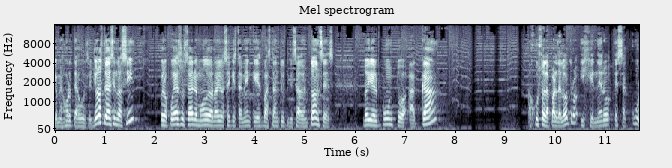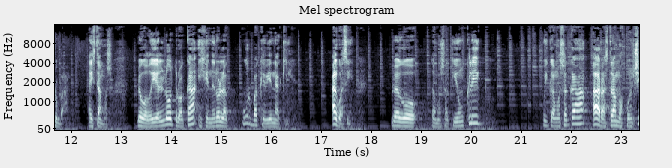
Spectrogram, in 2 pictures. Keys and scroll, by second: 3.6 space, 4.9 space, 12.3 space, 16.3 space.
